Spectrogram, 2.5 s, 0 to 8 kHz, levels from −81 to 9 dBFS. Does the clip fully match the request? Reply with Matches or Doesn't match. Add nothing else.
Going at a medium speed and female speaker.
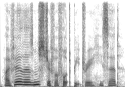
Matches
